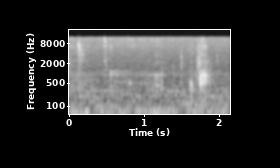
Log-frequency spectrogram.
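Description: A young woman sips a drink and swallows.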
